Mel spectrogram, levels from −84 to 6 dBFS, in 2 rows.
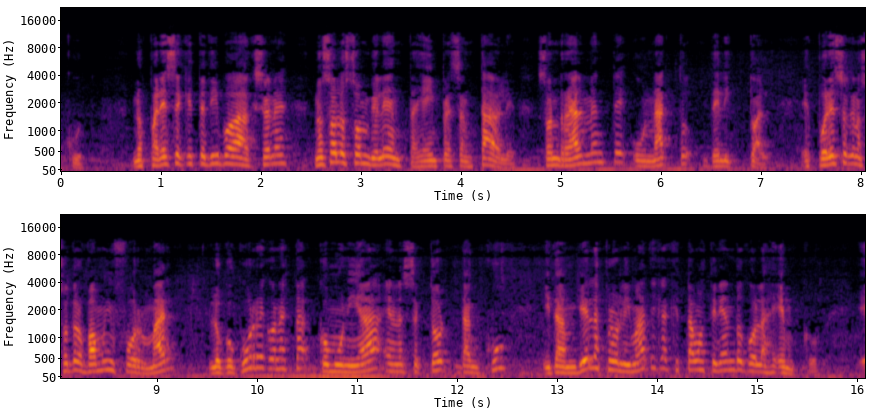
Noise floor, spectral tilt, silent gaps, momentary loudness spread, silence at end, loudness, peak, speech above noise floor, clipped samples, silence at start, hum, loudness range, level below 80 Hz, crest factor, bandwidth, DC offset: -47 dBFS; -5.5 dB/octave; none; 11 LU; 0 s; -25 LUFS; -4 dBFS; 23 dB; under 0.1%; 0 s; none; 2 LU; -42 dBFS; 20 dB; 12 kHz; under 0.1%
